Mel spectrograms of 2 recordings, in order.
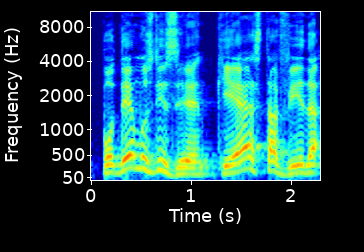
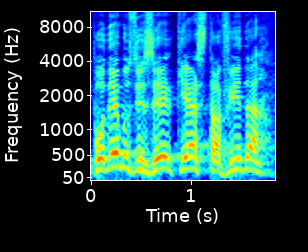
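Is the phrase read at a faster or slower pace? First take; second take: slower; faster. First: It is read at a slower, deliberate pace. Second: It is read at a normal, quicker pace.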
